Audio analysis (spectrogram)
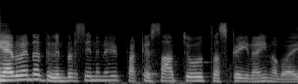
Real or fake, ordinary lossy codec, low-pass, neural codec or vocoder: fake; none; 7.2 kHz; codec, 16 kHz, 0.5 kbps, X-Codec, HuBERT features, trained on general audio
